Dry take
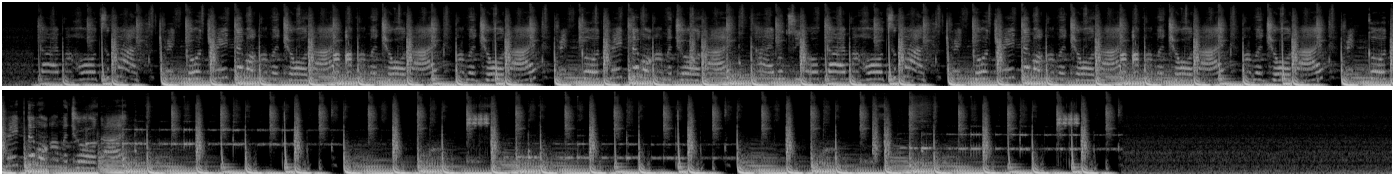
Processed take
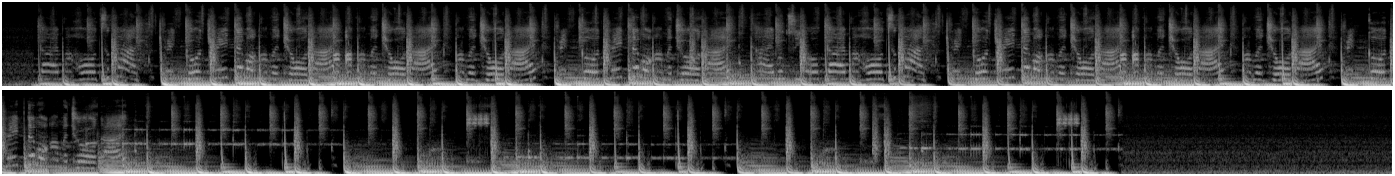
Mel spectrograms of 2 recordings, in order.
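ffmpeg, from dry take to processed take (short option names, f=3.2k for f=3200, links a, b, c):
-af "asetnsamples=n=441:p=0,asendcmd='5.88 equalizer g 2;8.81 equalizer g -6;11.21 equalizer g 5.5;13.75 equalizer g -3;14.88 equalizer g 7;19.37 equalizer g -1;21.97 equalizer g 5.5',equalizer=f=92:t=o:w=1.1:g=8.5"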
